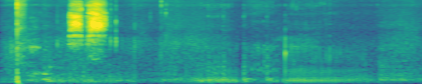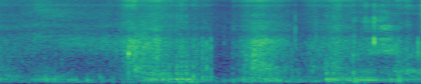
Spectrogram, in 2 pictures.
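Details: Purring from a young male Cymric cat, once a street rescue, during an indoor fetch game: a sharp loud burst at the start, then a soft continuous low purr with faint rustling.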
